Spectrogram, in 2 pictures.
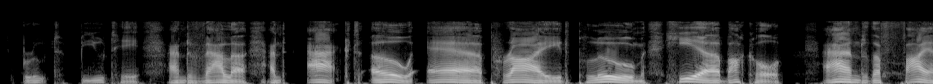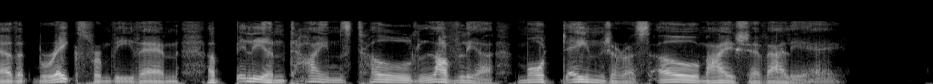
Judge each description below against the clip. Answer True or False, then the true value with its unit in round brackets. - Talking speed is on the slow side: True (90 wpm)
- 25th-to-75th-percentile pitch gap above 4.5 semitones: True (5.1 semitones)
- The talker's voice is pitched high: False (90 Hz)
